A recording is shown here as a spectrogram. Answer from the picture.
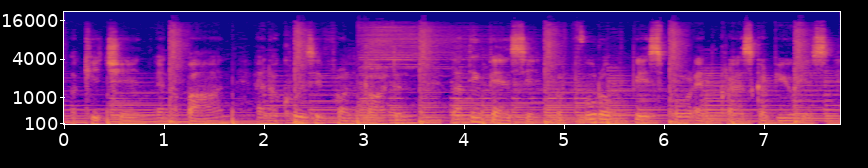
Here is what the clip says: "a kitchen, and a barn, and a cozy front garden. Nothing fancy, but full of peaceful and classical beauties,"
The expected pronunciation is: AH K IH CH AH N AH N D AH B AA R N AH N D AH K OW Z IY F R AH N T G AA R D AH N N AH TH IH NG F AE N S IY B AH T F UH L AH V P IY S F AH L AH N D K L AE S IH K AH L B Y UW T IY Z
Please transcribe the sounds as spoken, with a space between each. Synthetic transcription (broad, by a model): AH K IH CH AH N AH N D AH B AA N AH N AH K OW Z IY F R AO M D G AA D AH N N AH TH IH NG P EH N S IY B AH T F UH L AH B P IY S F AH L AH N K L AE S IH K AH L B Y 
